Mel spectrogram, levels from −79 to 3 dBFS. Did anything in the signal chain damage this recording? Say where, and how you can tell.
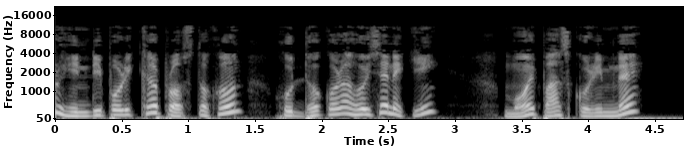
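Yes. The damage happens at the codec stage and runs through the whole speech clip. Nothing is present above 10.5 kHz, a hard ceiling where the encoder has dropped the treble. The remaining sound is plainly smeared and watery, with a swirling quality on sibilants. This likely comes from MP3 compression at a low rate, around 40 kbps. Short of bits, the encoder discards the top band and lets weak frequency lines flicker between frames.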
